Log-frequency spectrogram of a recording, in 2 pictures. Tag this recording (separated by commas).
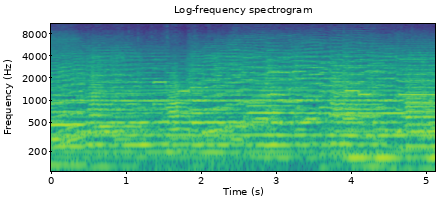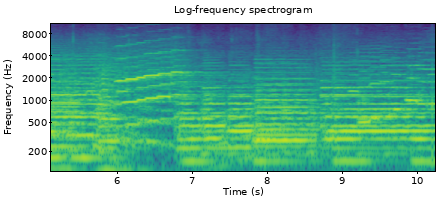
inside a large room or hall, Music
